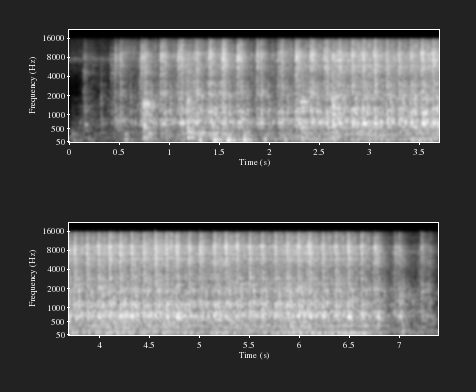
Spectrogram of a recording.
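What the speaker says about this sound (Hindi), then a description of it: "इसको यूँ फोल्ड करते हुए आपको सीधी सिलाई लगा देनी है ये वाली" A sewing machine runs a straight seam along a folded sleeve, its needle chattering in a fast, even, steady rhythm close by for several seconds before slowing to a stop.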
